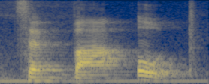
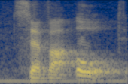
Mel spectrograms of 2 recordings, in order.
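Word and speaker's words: צְבָאוֹת: Notice the vocal schwa. Tse, tsevaot. Okay? Tsevaot.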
